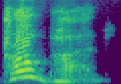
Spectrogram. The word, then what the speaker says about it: Prabhupada: i i always noticed doula chandra's pronunciation of the word prabhupada he didn't say prabhupada he said probe pod and the only other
